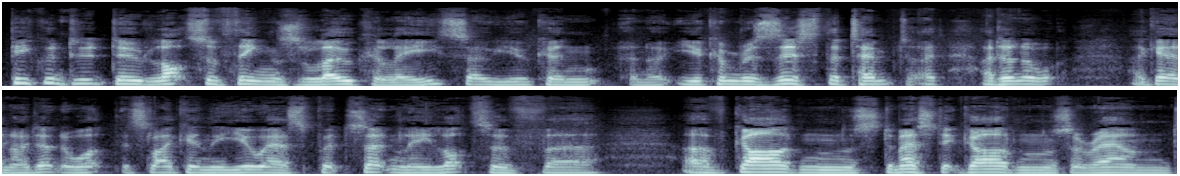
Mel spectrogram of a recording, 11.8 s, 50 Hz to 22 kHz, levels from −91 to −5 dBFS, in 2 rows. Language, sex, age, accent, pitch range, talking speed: English, male, 50-69, British, 130-155 Hz, 210 wpm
